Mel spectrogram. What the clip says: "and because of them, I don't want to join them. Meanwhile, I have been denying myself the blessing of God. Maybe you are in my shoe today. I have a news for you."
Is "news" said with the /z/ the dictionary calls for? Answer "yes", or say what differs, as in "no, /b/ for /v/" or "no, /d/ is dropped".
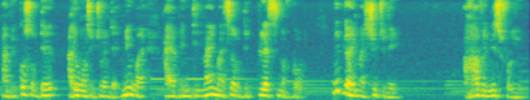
no, /s/ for /z/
